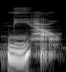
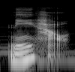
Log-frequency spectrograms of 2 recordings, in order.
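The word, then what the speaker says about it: 你好: Two dips in a row is hard to say quickly, so the language naturally lifts the first one. Say it the smooth way. Nǐ hǎo. Nǐ hǎo. Oh, that does roll off the tongue way more easily. The first one lifts up, the second one dips.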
